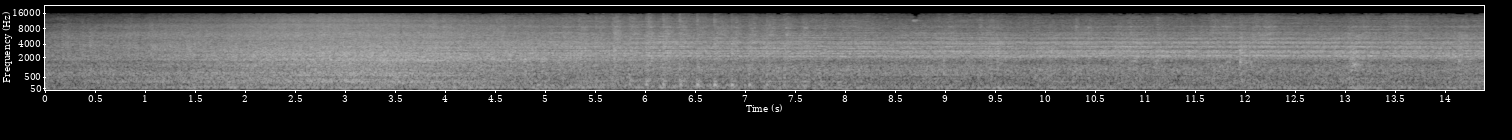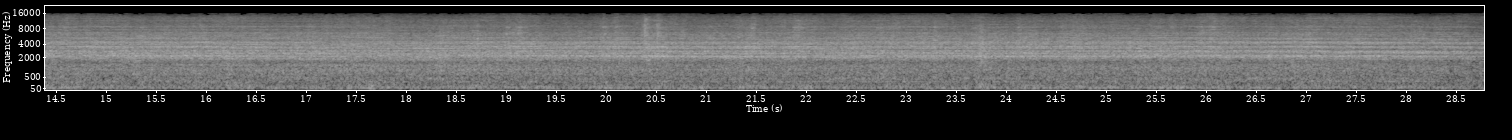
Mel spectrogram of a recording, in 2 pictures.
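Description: EF66 electric locomotive hauling a long freight train of container wagons past at speed. It is loudest as the locomotive goes by about three seconds in, then gives way to the steady rumble and clickety-clack of the wagons. There is a quick run of sharp wheel clicks about six seconds in, and a thin high steady ringing from the wheels through the rest.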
